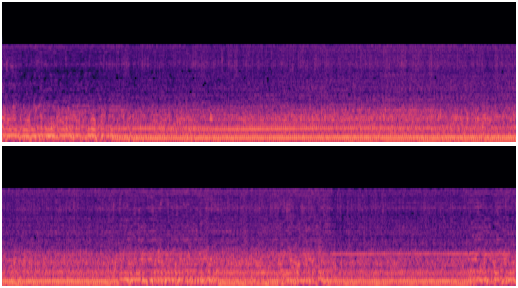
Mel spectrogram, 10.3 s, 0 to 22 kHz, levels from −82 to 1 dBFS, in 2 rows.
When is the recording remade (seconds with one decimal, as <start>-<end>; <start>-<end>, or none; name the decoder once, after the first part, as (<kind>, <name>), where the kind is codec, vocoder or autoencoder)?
0.0-1.1 (vocoder, HiFi-GAN); 6.3-7.3; 7.9-8.4; 9.8-10.3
